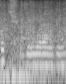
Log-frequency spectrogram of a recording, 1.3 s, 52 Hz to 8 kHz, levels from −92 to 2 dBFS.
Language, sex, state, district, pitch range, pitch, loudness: Hindi, female, Jharkhand, Sahebganj, 100-160 Hz, 155 Hz, -17 LUFS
